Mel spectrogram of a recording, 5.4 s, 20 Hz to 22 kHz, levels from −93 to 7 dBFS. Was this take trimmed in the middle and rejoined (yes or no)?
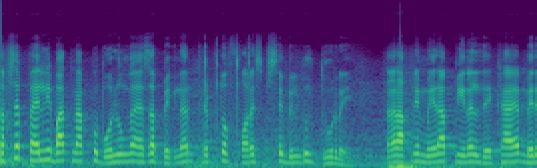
yes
